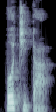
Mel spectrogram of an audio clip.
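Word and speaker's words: Pochita: Next is the name of a demon, Pochiata. Pochiata. Pochiata. Remember, it's not Pochiata, it's Pochiata. Remember, all the syllables are pronounced the same, and you do want to pronounce that T. You don't want to say Pochiata.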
